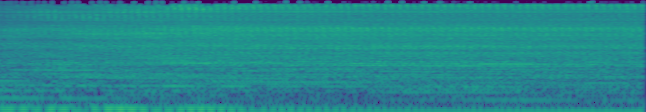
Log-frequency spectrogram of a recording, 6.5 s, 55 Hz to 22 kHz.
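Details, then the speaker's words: 2014 Hyundai Elantra at its first morning start after an oil pump and front cover replacement, oil pressure verified the night before: steady idle with a light, even tick and no heavy knock, sounding better than when it came in. "Oh, sounds a little better now than when it first came in."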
